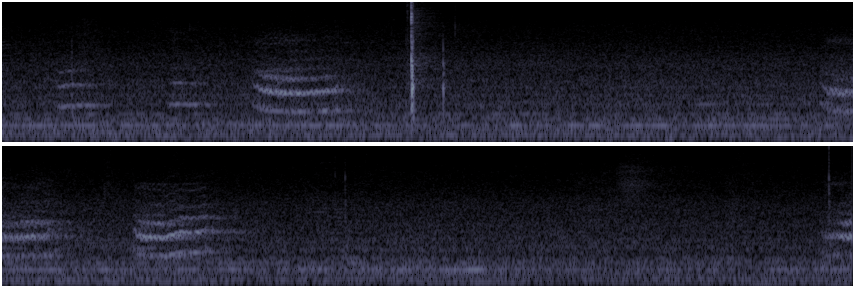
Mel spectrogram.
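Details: Exotic Shorthair kittens, four weeks old, riding in a car give short, high meows, some bending downward, about three clear calls with fainter ones between, a sharp click, and low vehicle hum beneath.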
